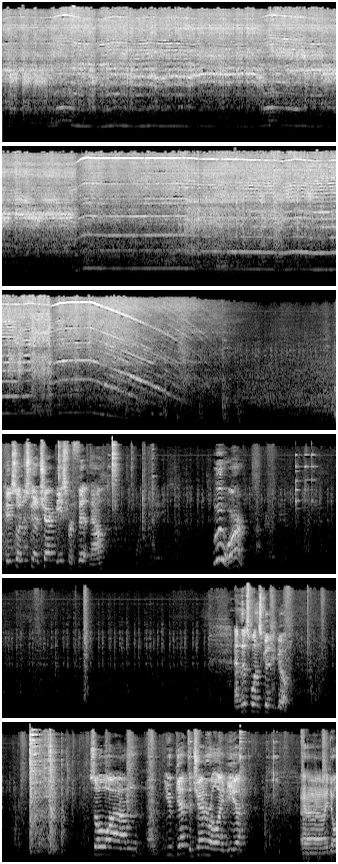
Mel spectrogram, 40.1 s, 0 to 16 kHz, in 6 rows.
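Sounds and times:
rotary tool grinding metal: 0:00.0 - 0:18.2
rotary tool winding down: 0:00.0 - 0:18.9.

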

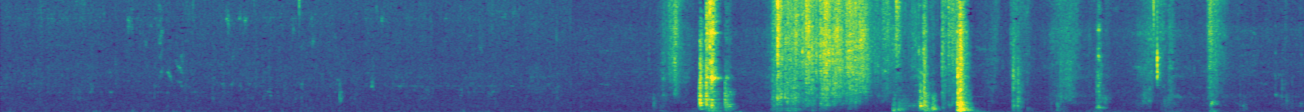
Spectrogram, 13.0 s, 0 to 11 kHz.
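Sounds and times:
utensils and dishes clattering: 0:07.0 - 0:09.7
rustle: 0:07.6 - 0:13.0.

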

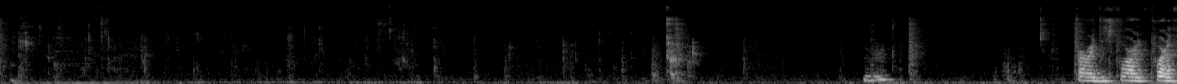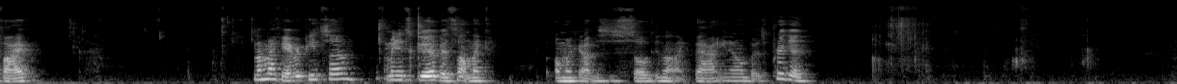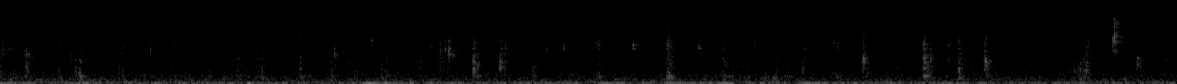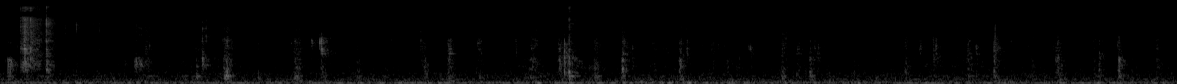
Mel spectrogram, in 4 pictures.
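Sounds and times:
chewing crisp crust: 0:00.0 - 0:09.4, 0:20.4 - 0:47.0.

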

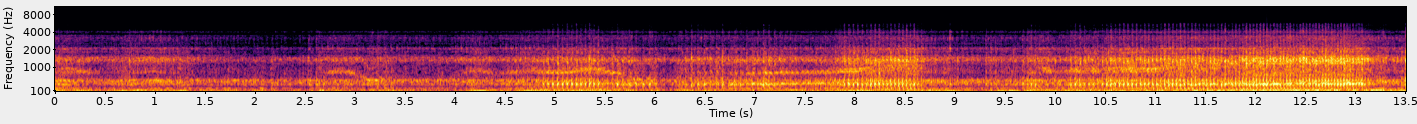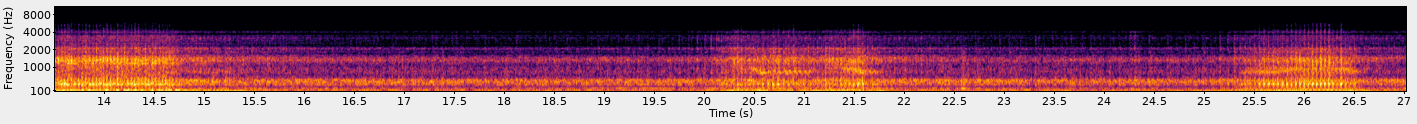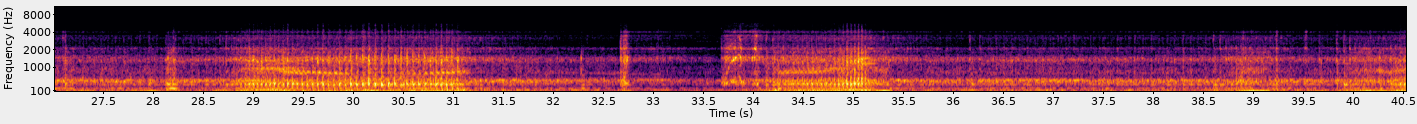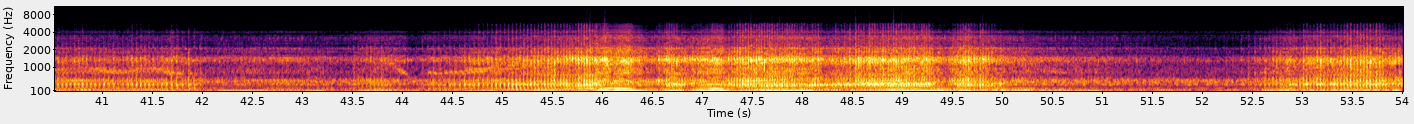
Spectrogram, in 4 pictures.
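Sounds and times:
motorbike engine revving: 0:02.4 - 0:15.2, 0:32.7 - 0:36.5, 0:38.5 - 0:51.6, 0:52.3 - 0:54.0.

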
